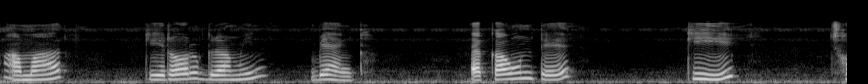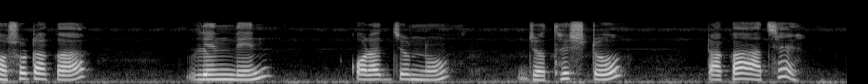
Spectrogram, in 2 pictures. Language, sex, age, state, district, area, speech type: Bengali, female, 18-30, West Bengal, Howrah, urban, read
